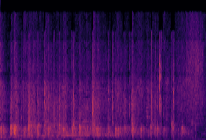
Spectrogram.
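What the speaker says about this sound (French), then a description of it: "Est-ce qu'on peut acclamer?" A wedding audience bursts into sustained clapping and cheering, a dense wash of many hands with a few shouts rising over it, and a voice talking through the noise.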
